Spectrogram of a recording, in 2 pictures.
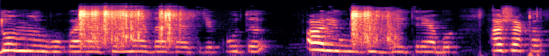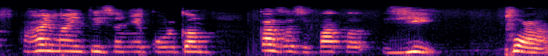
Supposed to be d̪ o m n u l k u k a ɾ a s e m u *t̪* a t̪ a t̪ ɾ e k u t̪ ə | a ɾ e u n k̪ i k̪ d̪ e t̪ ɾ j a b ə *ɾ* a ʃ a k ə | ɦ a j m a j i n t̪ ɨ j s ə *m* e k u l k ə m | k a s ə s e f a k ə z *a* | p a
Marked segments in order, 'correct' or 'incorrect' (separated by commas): incorrect, incorrect, incorrect, incorrect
